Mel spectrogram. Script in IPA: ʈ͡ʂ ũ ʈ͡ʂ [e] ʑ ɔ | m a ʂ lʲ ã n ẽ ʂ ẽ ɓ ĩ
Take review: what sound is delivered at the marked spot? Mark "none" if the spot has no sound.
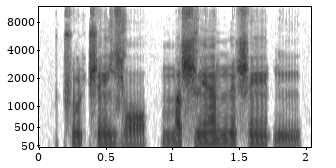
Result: ẽ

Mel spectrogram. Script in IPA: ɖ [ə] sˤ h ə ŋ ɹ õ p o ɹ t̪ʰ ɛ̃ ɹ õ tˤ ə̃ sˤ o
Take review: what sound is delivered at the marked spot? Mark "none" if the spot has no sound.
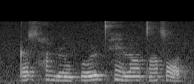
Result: ʉ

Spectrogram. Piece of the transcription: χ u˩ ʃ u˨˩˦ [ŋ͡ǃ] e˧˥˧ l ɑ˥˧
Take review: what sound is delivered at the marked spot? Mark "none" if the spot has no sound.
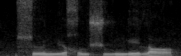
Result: ŋ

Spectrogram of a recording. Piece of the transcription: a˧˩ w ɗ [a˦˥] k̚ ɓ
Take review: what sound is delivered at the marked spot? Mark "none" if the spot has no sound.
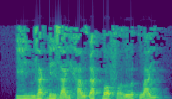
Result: a˦˥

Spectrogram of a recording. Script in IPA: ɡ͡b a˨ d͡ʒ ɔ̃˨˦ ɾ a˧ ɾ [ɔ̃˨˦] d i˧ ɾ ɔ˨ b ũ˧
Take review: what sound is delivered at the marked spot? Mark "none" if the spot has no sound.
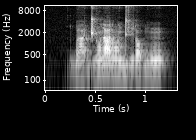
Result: ɔ̃˧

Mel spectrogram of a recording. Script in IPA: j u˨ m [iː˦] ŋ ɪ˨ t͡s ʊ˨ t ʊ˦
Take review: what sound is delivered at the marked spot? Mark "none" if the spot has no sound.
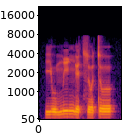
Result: i˦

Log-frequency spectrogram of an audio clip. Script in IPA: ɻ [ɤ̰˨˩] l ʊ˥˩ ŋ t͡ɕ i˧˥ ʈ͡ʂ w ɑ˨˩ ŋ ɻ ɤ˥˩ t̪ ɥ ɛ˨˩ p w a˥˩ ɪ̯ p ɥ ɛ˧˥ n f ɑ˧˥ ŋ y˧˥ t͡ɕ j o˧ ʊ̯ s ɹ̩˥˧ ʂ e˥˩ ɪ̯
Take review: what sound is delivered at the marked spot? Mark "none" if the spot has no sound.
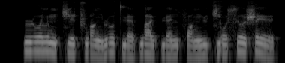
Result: ɤ˥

